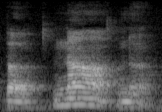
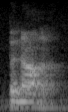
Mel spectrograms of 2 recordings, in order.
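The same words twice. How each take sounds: First: The stressed syllable is strongly exaggerated. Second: The word is said with ordinary stress. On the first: "I'm putting a lot of stress in the word so you can hear it better" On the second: "we would normally say"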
